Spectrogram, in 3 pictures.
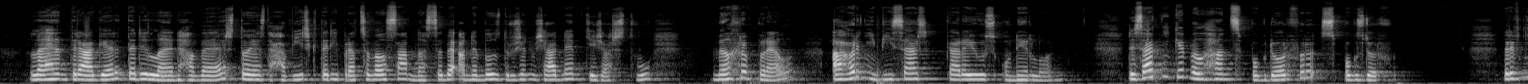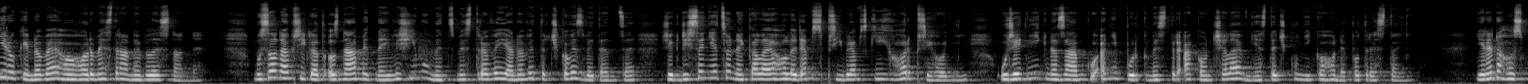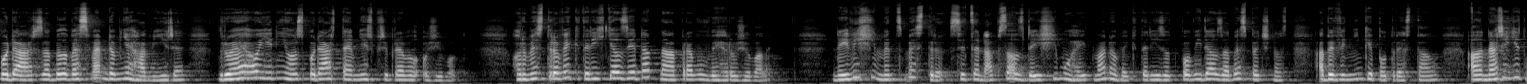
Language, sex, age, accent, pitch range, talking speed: Czech, female, 10-29, native, 210-245 Hz, 135 wpm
